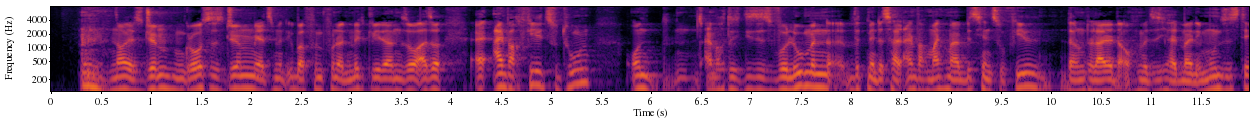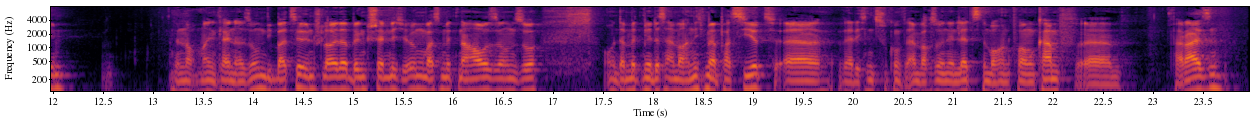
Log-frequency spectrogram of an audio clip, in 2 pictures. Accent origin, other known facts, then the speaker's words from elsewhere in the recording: Balingen, Baden-Württemberg, Germany; Ich komme ja aus Balingen, das ist ein kleines Städtchen in der schwäbischen Provinz.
